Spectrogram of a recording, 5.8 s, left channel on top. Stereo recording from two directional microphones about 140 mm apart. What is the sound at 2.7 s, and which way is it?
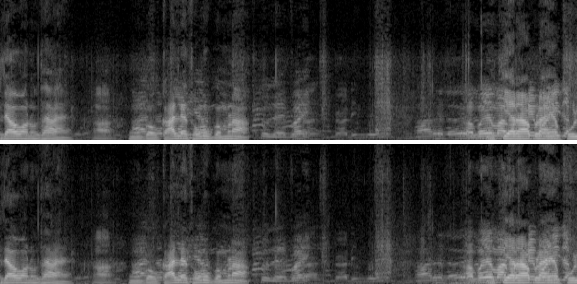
Speech, 55° left (ahead or behind).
